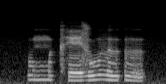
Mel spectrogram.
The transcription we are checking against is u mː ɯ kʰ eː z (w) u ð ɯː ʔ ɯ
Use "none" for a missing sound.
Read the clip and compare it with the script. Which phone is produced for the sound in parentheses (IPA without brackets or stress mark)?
w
